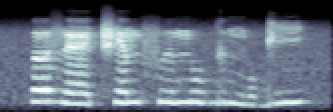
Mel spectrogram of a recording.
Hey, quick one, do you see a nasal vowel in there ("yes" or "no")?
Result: yes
